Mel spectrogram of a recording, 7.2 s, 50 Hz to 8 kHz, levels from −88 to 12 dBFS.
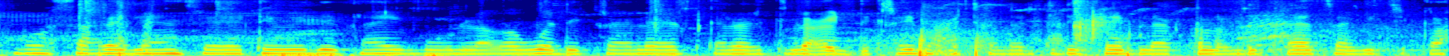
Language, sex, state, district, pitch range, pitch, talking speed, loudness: Hindi, female, Bihar, Sitamarhi, 185-195 Hz, 190 Hz, 305 wpm, -22 LUFS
